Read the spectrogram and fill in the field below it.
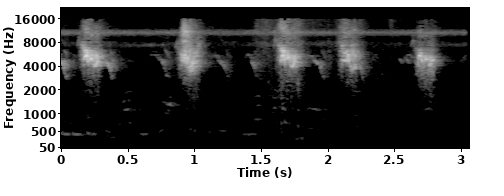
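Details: Eurasian tree sparrows (maya) recently taken in as caged pets and called mountain birds: five loud, piercing chirps about half a second apart on a near-silent background.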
